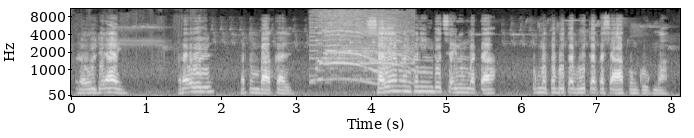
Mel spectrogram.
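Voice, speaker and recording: Male actor for radio-drama romancer: Filipino, smooth sweet-talker, soft dark tone, dull recording with background ambience. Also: mid-range voice, lightly acted. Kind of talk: amateur radio drama acting. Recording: muffled, distant, noisy ambience with birds.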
